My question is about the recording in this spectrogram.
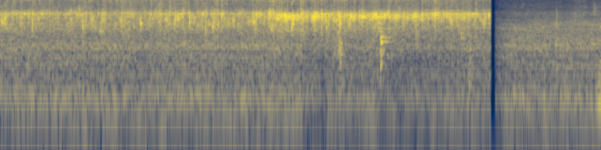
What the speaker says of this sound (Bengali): বাকি পটলগুলো একইভাবে ভেজে নেব।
